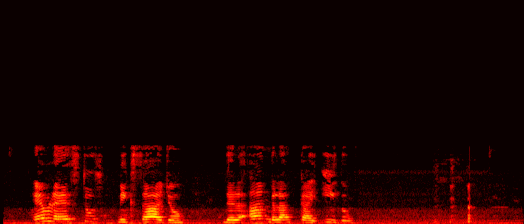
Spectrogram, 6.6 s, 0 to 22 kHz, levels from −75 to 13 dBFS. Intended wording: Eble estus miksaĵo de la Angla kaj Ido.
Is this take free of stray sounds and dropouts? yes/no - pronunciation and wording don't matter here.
no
